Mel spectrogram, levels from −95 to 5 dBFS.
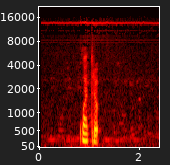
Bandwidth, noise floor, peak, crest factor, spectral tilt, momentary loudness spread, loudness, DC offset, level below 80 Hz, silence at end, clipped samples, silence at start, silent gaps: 16 kHz; -57 dBFS; -12 dBFS; 24 dB; -6.5 dB/octave; 24 LU; -30 LUFS; under 0.1%; -68 dBFS; 1.25 s; under 0.1%; 0.85 s; none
